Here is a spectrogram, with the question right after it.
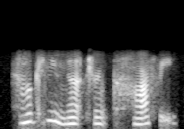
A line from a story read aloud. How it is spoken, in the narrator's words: I mumbled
